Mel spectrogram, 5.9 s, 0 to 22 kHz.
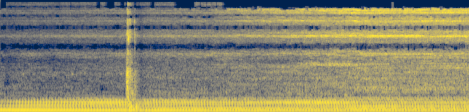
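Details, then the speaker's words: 2006 Hyundai Tiburon 2.7 V6 with serpentine belt removed: starts and runs with a steady, even drone and no tick while revving, so the loud tick, first suspected as lifters, comes from the belt drive. "my car hopefully will start since i took the serpentine belt off it it makes makes no noise fires right up now"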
